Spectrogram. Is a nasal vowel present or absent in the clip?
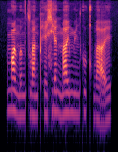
absent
